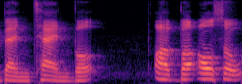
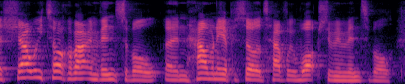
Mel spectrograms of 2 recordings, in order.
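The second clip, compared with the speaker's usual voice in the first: ordinary talk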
